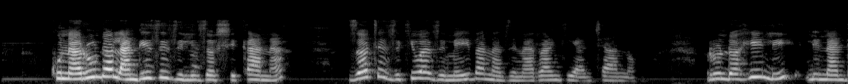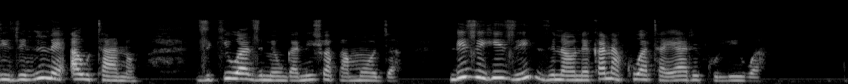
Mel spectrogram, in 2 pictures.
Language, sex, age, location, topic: Swahili, female, 18-24, Kisii, agriculture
